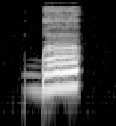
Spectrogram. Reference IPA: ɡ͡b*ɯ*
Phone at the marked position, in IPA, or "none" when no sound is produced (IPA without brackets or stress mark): ə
